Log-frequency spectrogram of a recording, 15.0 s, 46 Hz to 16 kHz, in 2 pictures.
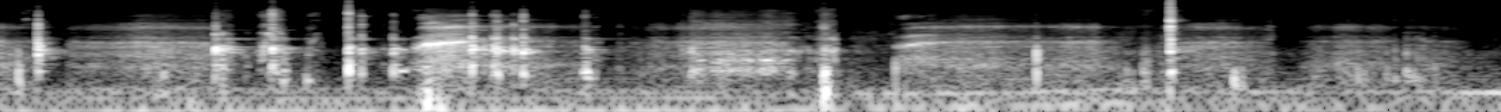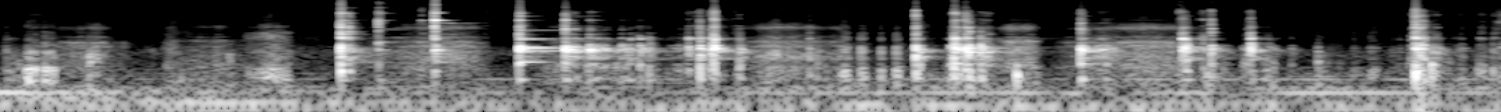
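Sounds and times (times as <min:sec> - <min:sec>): tire bead scraping onto rim: 0:00.0 - 0:15.0
tire irons clinking on metal rim: 0:00.0 - 0:15.0.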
